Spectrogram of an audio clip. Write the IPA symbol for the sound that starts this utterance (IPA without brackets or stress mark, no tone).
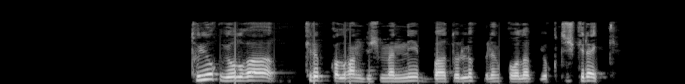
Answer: t̪ʰ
